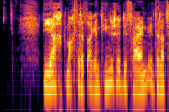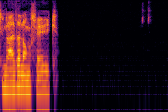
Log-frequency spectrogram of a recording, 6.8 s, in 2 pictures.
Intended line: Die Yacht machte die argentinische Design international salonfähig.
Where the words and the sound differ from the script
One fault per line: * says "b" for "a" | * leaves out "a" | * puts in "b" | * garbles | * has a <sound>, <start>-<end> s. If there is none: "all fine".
* says "das" for "die"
